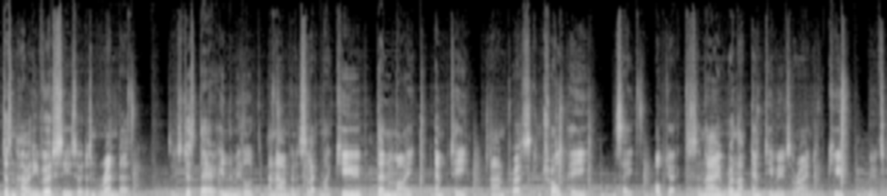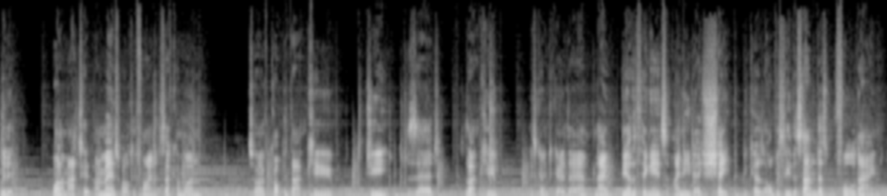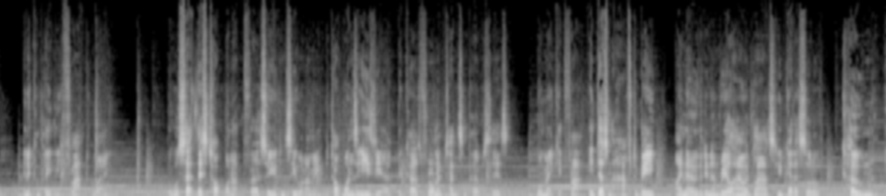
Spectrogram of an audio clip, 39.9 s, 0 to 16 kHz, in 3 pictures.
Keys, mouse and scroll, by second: 1.9 click, 2.2-3.3 scroll down 1, 4.0 click, 5.6 shift+click, 8.0 ctrl+Num_Lock, 8.3 ctrl+p, 9.6 click, 11.3 g, 13.2 Escape, 13.9 click, 14.6-15.2 scroll down 1, 15.2 shift+d, 16.2 Escape, 19.1 g, 19.3 z, 20.6 KP_1, 21.0-21.5 scroll up 1, 21.7 scroll down 1, 28.0 scroll down 1, 28.2 shift+middle click, 29.5 click, 37.7-39.1 scroll up 1, 39.1 middle click.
